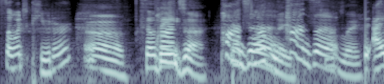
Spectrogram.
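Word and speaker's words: 胖子: Like panzi.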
